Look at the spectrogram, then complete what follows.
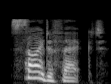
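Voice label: "side effect", British English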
